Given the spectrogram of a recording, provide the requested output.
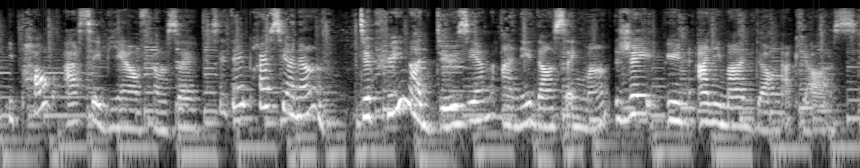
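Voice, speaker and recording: A playful, self-mocking woman narrates her day as a teacher, her French carrying an English-speaking accent. Her pitch swoops widely while she speaks slowly. Music plays clearly behind her. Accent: English-speaking learner of French. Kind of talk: scripted video narration.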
